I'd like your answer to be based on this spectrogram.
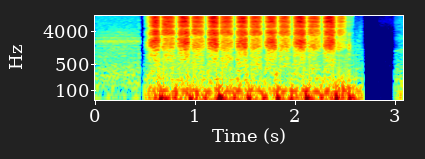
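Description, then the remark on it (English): Rapid, rhythmic scratching strokes, about ten in quick succession, harsh and raspy like something clawing at a rough surface, fairly loud, then abruptly stopping; heard early in the morning, coming from the living room of a house. “The scratches sounded louder, more vocal than before.”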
